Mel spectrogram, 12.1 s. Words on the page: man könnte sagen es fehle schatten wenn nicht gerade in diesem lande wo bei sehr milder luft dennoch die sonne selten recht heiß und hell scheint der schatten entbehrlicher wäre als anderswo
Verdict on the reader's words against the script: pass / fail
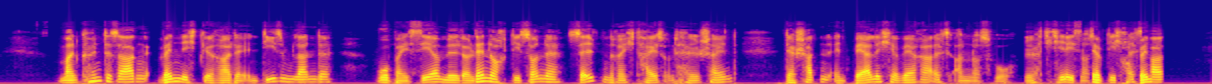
fail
